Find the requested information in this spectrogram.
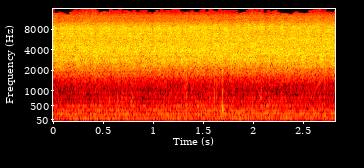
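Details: Japanese cicadas, known as semi, buzzing loudly in the morning while being caught outdoors: a dense, steady, hissing drone high in pitch that holds unbroken throughout, with no other clear sounds.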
